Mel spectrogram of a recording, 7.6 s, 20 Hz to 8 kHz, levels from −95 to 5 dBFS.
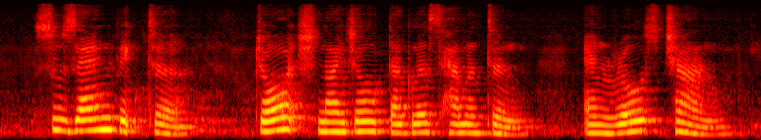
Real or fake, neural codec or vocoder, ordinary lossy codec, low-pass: fake; codec, 24 kHz, 3.1 kbps, DualCodec; none; 7.2 kHz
